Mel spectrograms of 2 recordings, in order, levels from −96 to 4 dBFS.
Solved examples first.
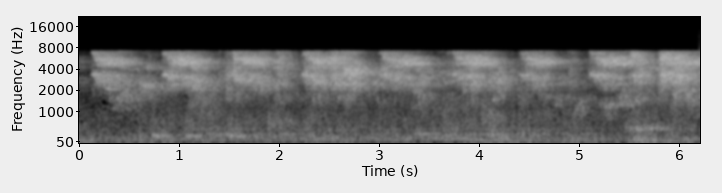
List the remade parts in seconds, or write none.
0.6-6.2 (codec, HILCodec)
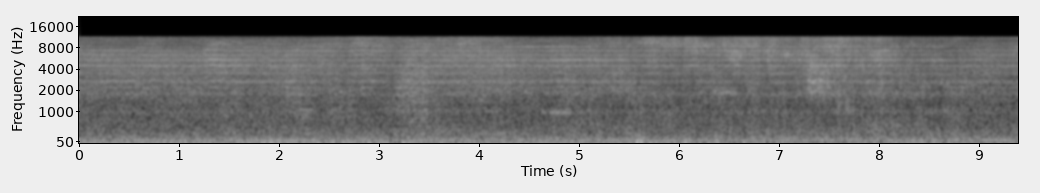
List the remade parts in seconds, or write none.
5.1-8.8 (codec, HILCodec)

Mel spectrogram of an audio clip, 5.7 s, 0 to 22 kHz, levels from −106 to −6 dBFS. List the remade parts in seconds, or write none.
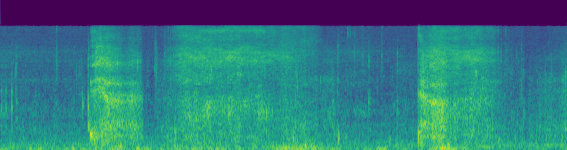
none

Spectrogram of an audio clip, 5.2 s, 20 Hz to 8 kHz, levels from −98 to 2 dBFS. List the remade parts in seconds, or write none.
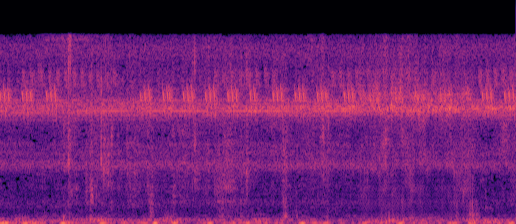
3.6-4.7 (codec, HILCodec)

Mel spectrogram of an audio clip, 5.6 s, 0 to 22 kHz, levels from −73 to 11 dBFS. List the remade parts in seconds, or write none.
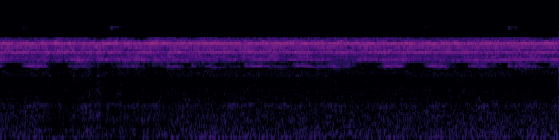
0.4-1.7 (codec, HILCodec)

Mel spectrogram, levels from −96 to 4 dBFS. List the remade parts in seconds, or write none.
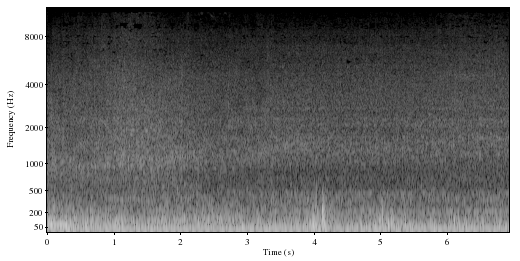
0.0-1.0 (codec, HILCodec); 2.9-3.4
